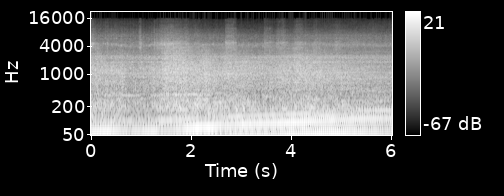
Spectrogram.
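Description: Heavy truck engines running steadily, a low rumble with an even rushing noise over it.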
